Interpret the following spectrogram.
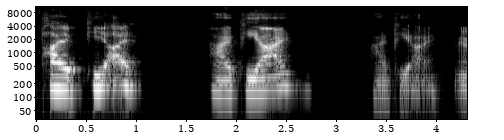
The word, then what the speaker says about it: PyPI: All right, Paul was saying, I guess I'm mispronouncing it as PyPy. People often pronounce it as PyPy. Yeah, that's probably a good way to do it. Oh, PyPI.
